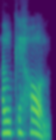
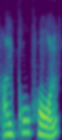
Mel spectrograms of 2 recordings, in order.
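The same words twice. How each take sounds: First: "alcohol" as al-keh-hol; correct pronunciation. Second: "alcohol" as al-ko-hol; mistaken pronunciation. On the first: Teacher corrects the word for students, "alcohol" as al-keh-hol. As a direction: weaken the middle of "alcohol" to keh. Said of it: "It is alcohol". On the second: Teacher shows students what to avoid, "alcohol" with full ko. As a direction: round the middle o in "alcohol". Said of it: "It's not alcohol". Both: Shown as a demonstration.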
